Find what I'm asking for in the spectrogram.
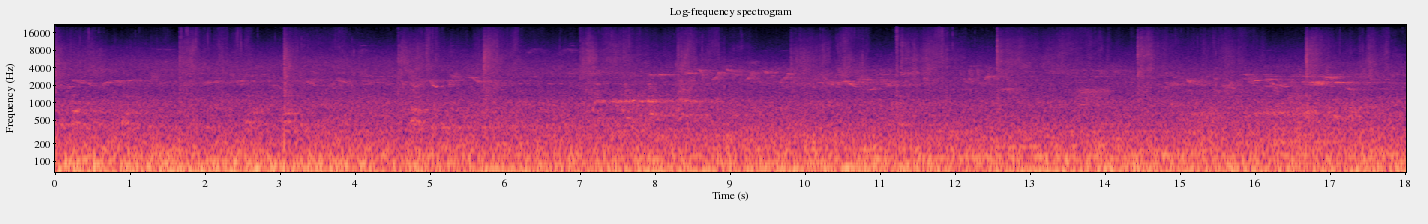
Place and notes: slowly walking the dunes, train passes behind the river
Na Otok, Kamnica, Slovenia, 18 May 2015, 19:31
